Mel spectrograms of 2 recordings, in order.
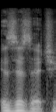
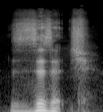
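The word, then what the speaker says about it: Žižić: Zizic, excuse me. I'm finally figured out how to pronounce his name correctly. – Zizic.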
